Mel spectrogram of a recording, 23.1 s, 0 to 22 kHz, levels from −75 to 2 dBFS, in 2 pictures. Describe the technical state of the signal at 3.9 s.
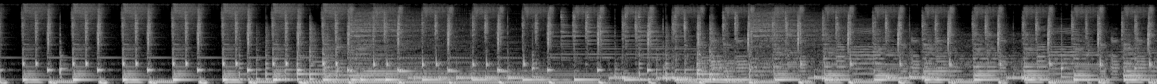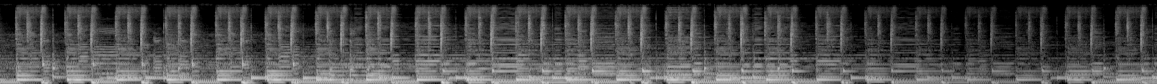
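At 3.9 s the signal is intact, with no audible technical fault.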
